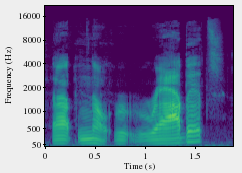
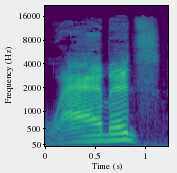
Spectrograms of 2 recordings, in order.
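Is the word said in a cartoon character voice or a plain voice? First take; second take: plain voice; cartoon voice. First: It is said in an ordinary, plain voice. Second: It is said in a put-on cartoon voice. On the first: The word is being corrected. "the director comes in, he goes" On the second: The speaker stubbornly keeps his own pronunciation. "he does his usual"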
